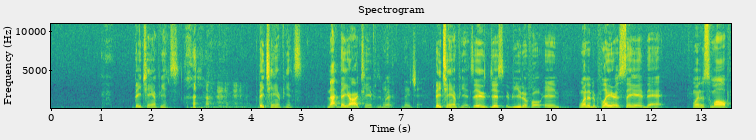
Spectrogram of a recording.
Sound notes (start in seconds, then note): 2.6 laughing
